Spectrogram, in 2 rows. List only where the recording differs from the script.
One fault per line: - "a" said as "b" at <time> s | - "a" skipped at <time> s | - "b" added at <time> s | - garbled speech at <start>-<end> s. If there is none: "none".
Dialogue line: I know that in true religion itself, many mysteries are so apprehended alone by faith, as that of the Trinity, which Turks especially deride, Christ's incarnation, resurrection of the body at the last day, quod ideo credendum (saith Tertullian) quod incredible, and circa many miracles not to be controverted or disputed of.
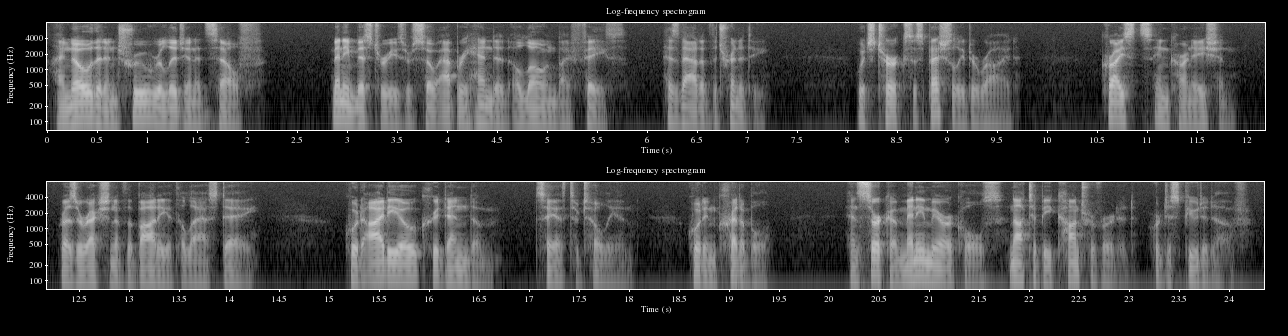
none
